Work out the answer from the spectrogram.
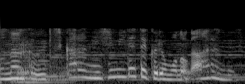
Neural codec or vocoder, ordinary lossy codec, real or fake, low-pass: none; MP3, 32 kbps; real; 5.4 kHz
